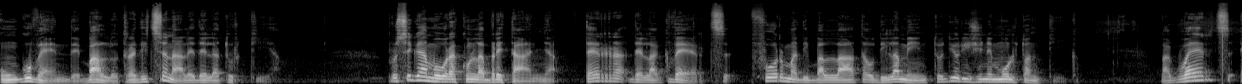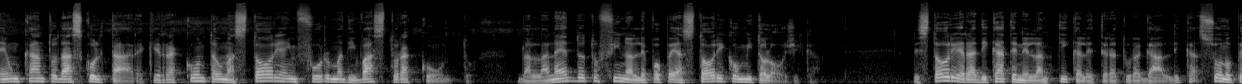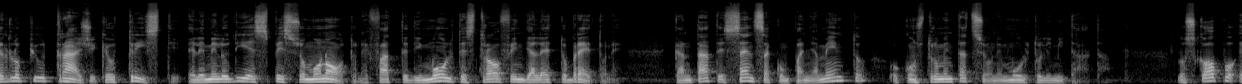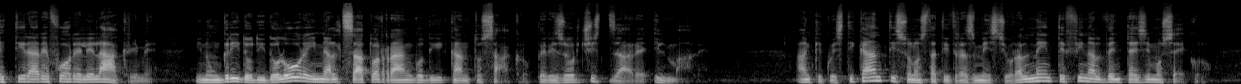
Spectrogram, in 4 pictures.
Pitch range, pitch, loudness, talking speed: 100-130 Hz, 115 Hz, -24 LUFS, 135 wpm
